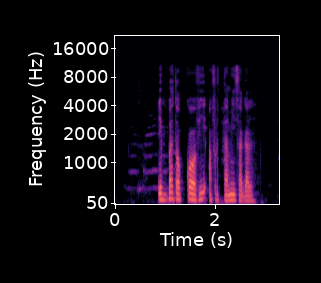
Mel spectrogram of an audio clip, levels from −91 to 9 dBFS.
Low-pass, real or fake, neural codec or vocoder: 10.8 kHz; fake; autoencoder, 48 kHz, 128 numbers a frame, DAC-VAE, trained on Japanese speech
